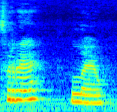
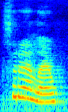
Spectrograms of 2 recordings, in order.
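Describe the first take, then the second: First: Trelew split, TRE, pause, LEW; stress on both parts. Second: Trelew joined up, both halves weighted; TRE-LEW as one word; stress on both syllables. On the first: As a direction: separate both halves of Trelew, stressing each. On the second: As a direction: run TRE and LEW together with even stress. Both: Shown as a demonstration. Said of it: "tenemos la énfasis en las dos".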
